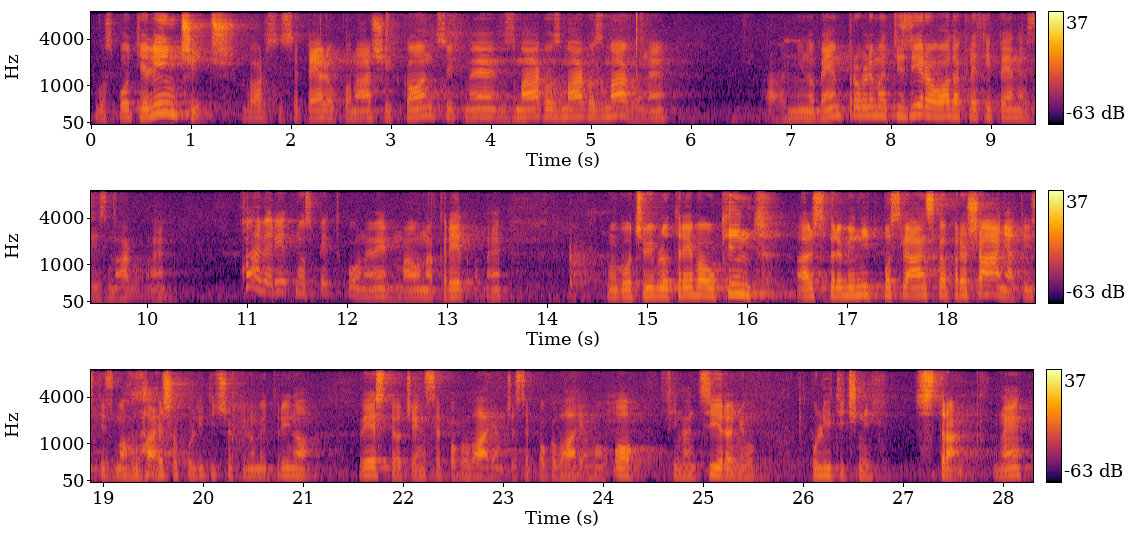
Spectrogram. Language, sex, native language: Slovenian, male, Slovenian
